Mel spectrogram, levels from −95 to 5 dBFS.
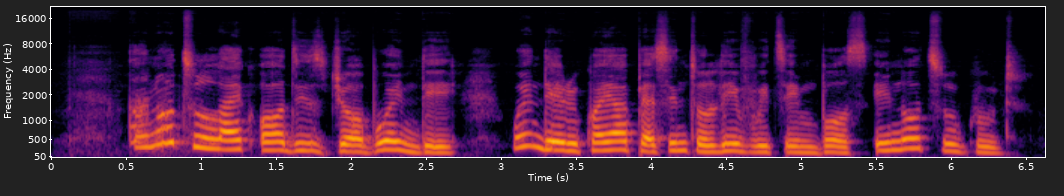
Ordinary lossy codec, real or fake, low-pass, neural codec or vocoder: none; fake; 19.8 kHz; vocoder, 44.1 kHz, 128 mel bands, Pupu-Vocoder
